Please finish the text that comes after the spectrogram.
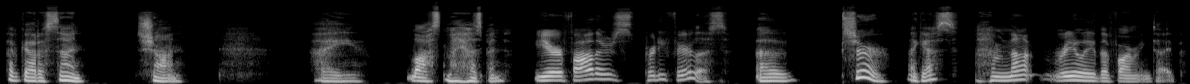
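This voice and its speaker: Determined mother in a game: blunt, dry-witted, lower register, close dry booth read. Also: gravelly, no room sound, full character voice. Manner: dry wit, blunt and curt when annoyed. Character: determined mother searching for her son, wry. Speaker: player character. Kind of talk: game dialogue lines. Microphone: close studio mic.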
